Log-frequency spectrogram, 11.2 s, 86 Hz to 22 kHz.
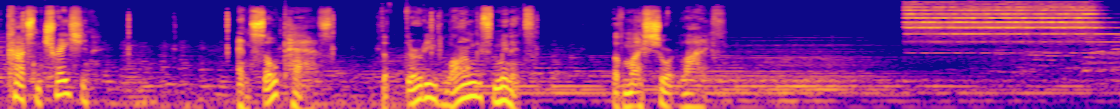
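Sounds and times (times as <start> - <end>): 
speech: 0.1 - 1.0, 2.4 - 5.4, 6.1 - 7.3
electric school bell ringing: 9.0 - 11.1.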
